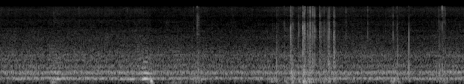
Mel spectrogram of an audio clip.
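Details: Honey bees buzzing in a steady droning hum with a low fundamental and stacked harmonics, punctuated by a few brief clicks and knocks around the middle.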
